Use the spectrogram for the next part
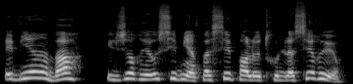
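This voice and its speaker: A hoarse, fearless old housekeeper in her sixties grumbles and cries out in a raised, somewhat higher voice, put on by a woman reading an audiobook. Her manner is blunt and exclamatory, with a mellow, dark tone beneath the rasp. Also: normal speed, close to an everyday voice. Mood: gruff. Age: over 60.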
